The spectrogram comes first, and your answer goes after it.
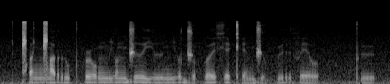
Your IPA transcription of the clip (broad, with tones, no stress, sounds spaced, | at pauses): ǁ ɐ˨ ŋ͡ǁ a˨ r u˦ pʰ ɹ o˦ ŋ͡m i˦ ʊ̯ n d͡ʒ ɨː˦˨ j ɨː˨ ŋ i˦ ʊ̯ d͡ʒ ɵ˨ p ɵ˦ ɪ̯ x e˦ kʼ e˨ n d͡ʒ ɨ˨ ʊ̯ k͡p ʉ˨ r f e˨ ʊ̯ | pʼ ʉ˨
